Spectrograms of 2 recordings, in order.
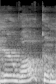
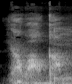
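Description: First: Higher, fully voiced after a laugh; seriously. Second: Unvoiced whisper, much softer; whispered aside. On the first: Insisting to those who know her, seriously, out loud. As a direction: say it out loud and mean it. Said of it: "no, seriously". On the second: Telling those who know her they're welcome, whispered. Joking aside, then laughs. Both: Real, not acted.

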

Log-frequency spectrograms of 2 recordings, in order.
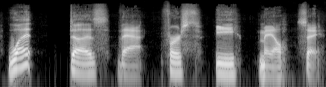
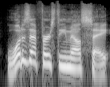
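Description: First: Drawn-out, dramatic question; dramatic slow question. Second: Said in the usual way. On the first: Shown as a demonstration. Host mocking her own dramatic slow delivery. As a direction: stretch the words out slowly for drama. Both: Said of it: "I kinda hate it when I talk like that".

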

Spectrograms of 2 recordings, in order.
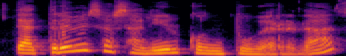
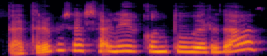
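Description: First: Said in the usual way. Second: High, lifted mock quiz question; mock test question. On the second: Host imagining the question on a test, high mock-quiz voice. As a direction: read it out like a test item, pitched well up. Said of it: "Si esto fuera un test".

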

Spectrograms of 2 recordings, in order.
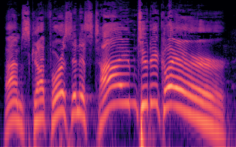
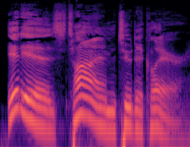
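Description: First: Big booming game show announce, higher and louder; game show host voice. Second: Slow, drawn-out game show announce; light game show host announcer. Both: Pretend. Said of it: "Sound like a game show host".

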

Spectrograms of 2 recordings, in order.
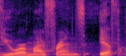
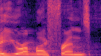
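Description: First: "You are my friends if" with "if" held as the key word; stress on if. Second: "You are my friends" said as a complete, falling full stop; closed statement. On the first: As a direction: land the weight on "if" to show the condition. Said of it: "He said". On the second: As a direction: finish the line flatly and firmly, no condition. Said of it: "He didn't say ... period". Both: Shown as a demonstration.

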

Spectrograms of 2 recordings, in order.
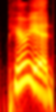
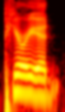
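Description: First: "Period." again, louder and higher as the final word; a louder, punchier "Period."; emphatic repeat. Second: Said in the usual way. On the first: Retold or imitated. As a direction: land the second "Period." hard. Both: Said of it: "And I was like".

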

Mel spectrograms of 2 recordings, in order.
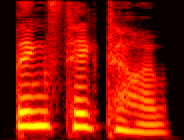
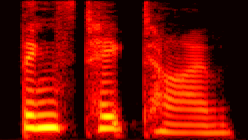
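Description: First: Said in the usual way. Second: "Things take time" said slowly and deliberately; slow repeat. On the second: Real, not acted. Slowed repeat of her phrase.

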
